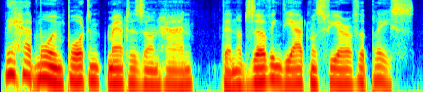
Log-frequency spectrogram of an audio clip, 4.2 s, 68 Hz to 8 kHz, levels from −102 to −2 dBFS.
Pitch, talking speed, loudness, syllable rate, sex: 115 Hz, 200 wpm, -18 LUFS, 6.1 syllables/s, male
